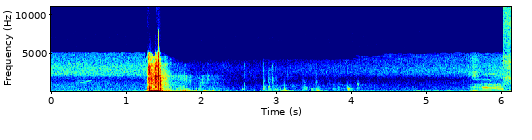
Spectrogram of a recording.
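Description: Crossbow shot striking a balloon of thick non-Newtonian fluid (oobleck): one loud, sharp crack about a second in as the wide steel-tipped bolt punches through the balloon and into the wooden backplate behind it, followed by a few faint knocks.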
